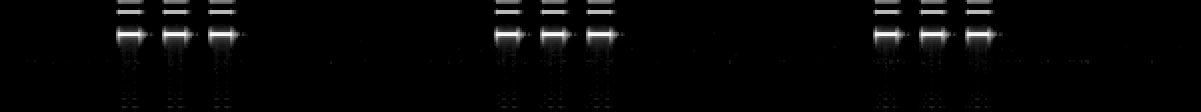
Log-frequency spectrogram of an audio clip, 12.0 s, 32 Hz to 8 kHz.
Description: Beep code, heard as beeps from a small speaker, played three times, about 1430 Hz. 3 short. In AMI BIOS tables: failure in the first 64 KB of memory; in Dell tables: chipset error.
